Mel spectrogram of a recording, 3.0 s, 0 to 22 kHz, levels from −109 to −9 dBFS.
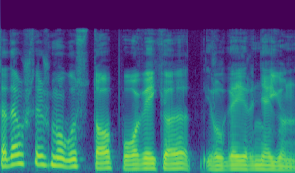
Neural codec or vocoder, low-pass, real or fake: none; 10.8 kHz; real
